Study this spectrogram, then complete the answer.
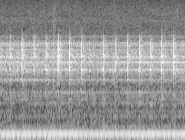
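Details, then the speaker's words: Stratocaster neck single-coil pickup, volume full, through two overdrives, dummy coil off: steady low hum with fizzy buzz pulsing about six times a second; mains hum, nearly eliminated when dummy coil engaged. "So here we are just idling, volume turned all the way up. We're in the neck position. There's my noise."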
